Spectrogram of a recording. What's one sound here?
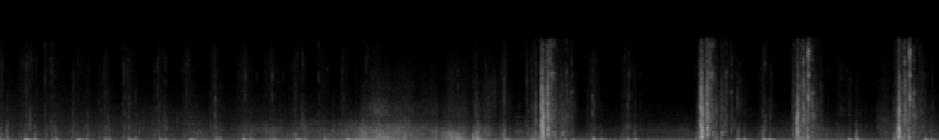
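Footsteps thud at a quick, steady pace on a hard floor.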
